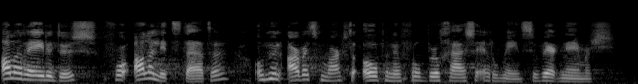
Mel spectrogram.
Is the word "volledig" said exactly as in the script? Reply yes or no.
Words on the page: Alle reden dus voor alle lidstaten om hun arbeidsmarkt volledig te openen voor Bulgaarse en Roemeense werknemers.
no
